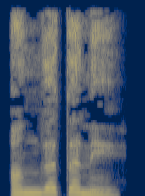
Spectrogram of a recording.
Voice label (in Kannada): "ಅಂಗತ್ತನೆ", Kannada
